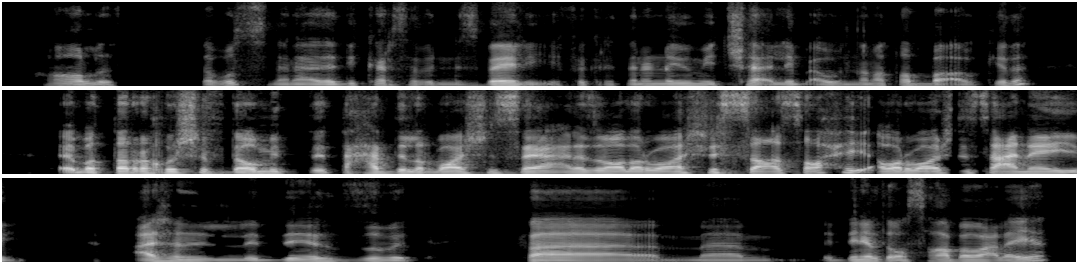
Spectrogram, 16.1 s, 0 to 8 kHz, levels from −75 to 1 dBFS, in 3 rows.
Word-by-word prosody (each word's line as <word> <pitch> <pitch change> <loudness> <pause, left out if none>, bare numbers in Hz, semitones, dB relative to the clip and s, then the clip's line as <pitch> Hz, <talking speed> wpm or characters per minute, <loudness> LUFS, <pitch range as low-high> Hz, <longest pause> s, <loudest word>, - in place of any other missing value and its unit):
خالص، 145 -6 -7 0.4
ده - - -9
بُص - - -11
ده 110 - -13
أنا 110 0 -5
دي 110 - -11
كارثة 145 -2 -10
بالنسبة 105 +4 0
لي، 100 -1 -9
فكرة 115 +1 -18
إن - - -8
أنا 125 0 -6
يومي 125 -2 -6
يتشقلب 110 +1 -5
أو 105 +1 -8
إن 105 +1 -15
أنا 115 - -10
أطبق 125 +1 -7
أو - - -9
كده، - - -10 0.5
باضطر 130 +6 +5
أخش 155 +2 +2
في 135 -6 -4
دوامة 125 +6 +5 0.3
تحدي 145 0 +1
ال24 130 +1 +2
ساعة، 120 -3 +4
لازم 120 +2 +1
أقعد 135 0 +4
24 140 +3 +2
ساعة 150 0 +4
صاحي 165 +5 0
أو 140 - +2
24 145 +3 +2
ساعة 150 - +7
نايم، 125 -5 +2 0.6
عشان 125 +3 +1
ال 120 -2 -7
الدنيا 125 +4 -4
تتضبط. 115 -2 -8 0.5
فما 110 +1 -3
ام 110 -1 -19 0.2
الدنيا 125 +5 -2
بتبقى 115 -4 -4
صعبة 130 +3 -5
أوي 125 - -1
عليَّ، 125 - -3
125 Hz, 175 wpm, -23 LUFS, 110-135 Hz, 0.6 s, ساعة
